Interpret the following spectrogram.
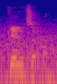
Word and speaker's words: Ginza: Or how do you pronounce that? I don't know. Ginza, I believe. Ginza? Right. Yeah. Ginza.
